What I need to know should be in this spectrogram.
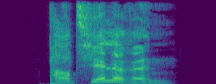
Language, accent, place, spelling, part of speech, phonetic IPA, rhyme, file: German, Germany, Berlin, partielleren, adjective, [paʁˈt͡si̯ɛləʁən], -ɛləʁən, De-partielleren.ogg
- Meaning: inflection of partiell: 1. strong genitive masculine/neuter singular comparative degree 2. weak/mixed genitive/dative all-gender singular comparative degree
